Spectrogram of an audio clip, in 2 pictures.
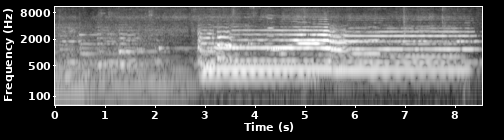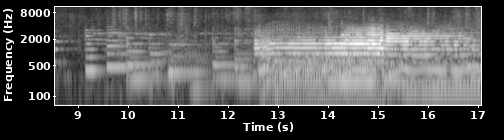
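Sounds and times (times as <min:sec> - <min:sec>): wind ensemble playing: 0:00.0 - 0:17.0.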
